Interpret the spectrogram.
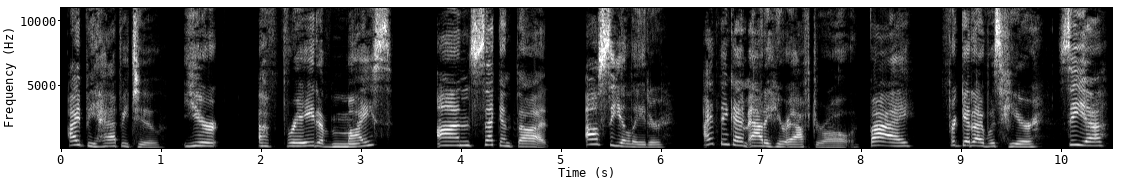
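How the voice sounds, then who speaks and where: A woman playing an inquisitive, plucky young female amateur detective in a video game, speaking in an earnest, expressive way. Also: fairly high pitch, no echo, clean studio sound. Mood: bright, friendly.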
